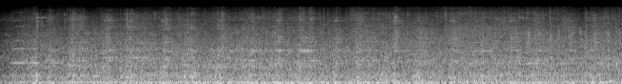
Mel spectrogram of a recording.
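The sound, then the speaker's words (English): A train in the film Wendy and Lucy rolls by loudly, its railroad cars producing a steady rumbling roar with a rhythmic clickety-clack of wheels over the track joints, continuous throughout with no voices. “There were several choirs of trains throughout the movie.”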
